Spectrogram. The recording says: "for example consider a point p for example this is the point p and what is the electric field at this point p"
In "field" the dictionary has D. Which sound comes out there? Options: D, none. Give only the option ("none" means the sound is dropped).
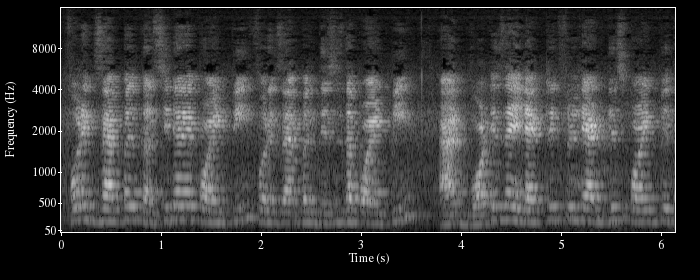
D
